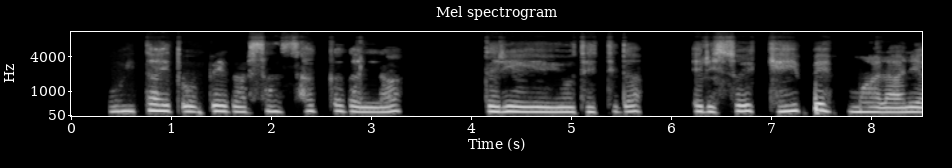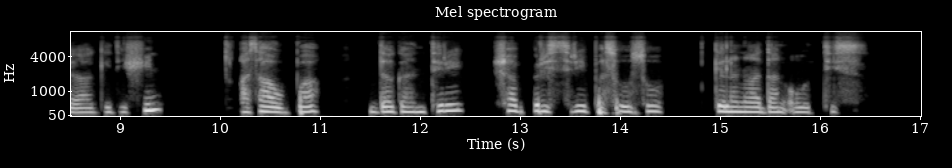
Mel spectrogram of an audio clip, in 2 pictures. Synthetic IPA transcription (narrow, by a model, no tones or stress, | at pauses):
wʊjt̪ːɐhɪt̪ʼoːbːeːɡɐɾsɐnshɐɡːɐɡɐlːaː | ɡ̥ɐɾɪjɐjɛjo̞ːt̪ʰɛt̪ːɪd̪ɐ | ɛɾɪsːɔjkʰɛhɪpːɛmaːlaːlɛɐaɡɪd̪ɪʃɪn | ɐsaːʊbːaː | d̪ɐɡɐnt̪ːɪɾɪ | ʃɐbːɪɾɪsɪɾɪbɐsoːso | ɡ̥ɛlɐnaːd̪ɐno̞ːt̪ʰːɪs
